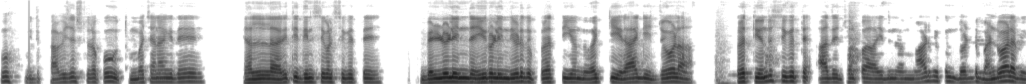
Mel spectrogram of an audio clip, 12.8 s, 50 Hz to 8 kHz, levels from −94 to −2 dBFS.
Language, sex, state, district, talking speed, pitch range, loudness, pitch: Kannada, male, Karnataka, Chamarajanagar, 155 wpm, 125-145 Hz, -22 LUFS, 135 Hz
